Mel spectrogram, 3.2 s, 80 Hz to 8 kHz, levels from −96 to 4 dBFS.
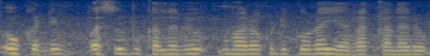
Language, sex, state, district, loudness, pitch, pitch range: Telugu, female, Andhra Pradesh, Guntur, -28 LUFS, 220 Hz, 210-225 Hz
